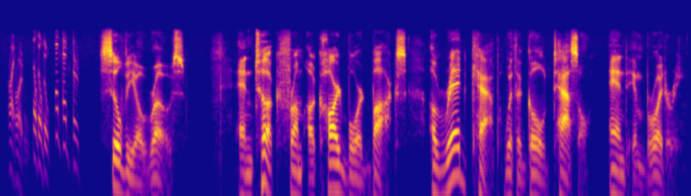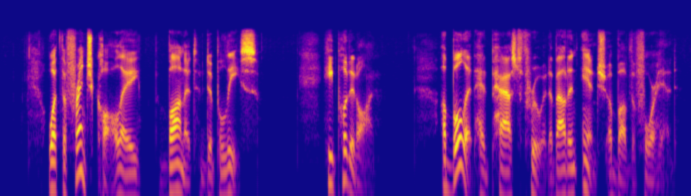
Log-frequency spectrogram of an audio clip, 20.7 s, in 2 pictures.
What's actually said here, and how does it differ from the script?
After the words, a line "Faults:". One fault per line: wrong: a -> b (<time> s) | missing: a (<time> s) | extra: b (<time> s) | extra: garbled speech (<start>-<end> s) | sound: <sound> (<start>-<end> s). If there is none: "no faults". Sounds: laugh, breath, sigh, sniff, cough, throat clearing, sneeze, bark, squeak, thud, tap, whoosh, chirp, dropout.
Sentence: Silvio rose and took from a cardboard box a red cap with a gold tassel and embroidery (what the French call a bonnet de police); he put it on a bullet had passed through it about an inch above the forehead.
Silvio rose and took from a cardboard box a red cap with a gold tassel and embroidery (what the French call a bonnet de police); he put it on a bullet had passed through it about an inch above the forehead.
Faults:
sound: chirp (0.1-1.3 s)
